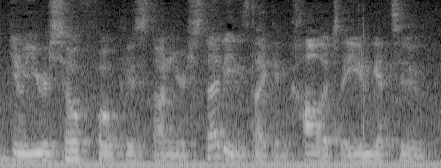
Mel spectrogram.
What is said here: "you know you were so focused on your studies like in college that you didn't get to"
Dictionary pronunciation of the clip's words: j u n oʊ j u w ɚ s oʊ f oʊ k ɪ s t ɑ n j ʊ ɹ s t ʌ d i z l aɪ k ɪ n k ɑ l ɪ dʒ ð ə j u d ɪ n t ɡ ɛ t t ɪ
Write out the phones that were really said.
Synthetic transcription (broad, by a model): j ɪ n oʊ j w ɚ s oʊ f oʊ k ɪ s t n j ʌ ɹ s t ʌ d i z l aɪ k ɪ n k ɑ l ɪ dʒ ð ə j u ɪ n ɡ ɛ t t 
